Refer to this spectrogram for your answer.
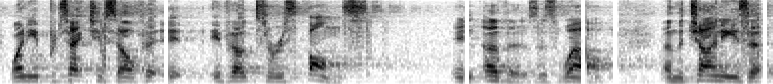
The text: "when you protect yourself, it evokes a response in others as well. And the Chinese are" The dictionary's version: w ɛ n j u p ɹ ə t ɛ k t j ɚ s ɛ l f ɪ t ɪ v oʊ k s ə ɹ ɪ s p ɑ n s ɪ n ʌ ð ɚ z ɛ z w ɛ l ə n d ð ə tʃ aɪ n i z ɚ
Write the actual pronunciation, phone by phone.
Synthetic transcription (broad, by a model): w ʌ n j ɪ p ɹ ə t ɛ k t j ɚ s ɛ l f ɪ t ɪ v oʊ k s ə ɹ ɪ s p ɑ n s ɪ n ʌ ð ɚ z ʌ z w ɛ l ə n ð ə tʃ aɪ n i z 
